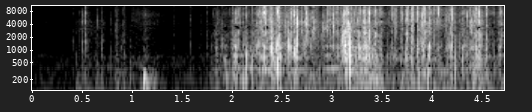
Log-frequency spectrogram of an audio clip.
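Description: Fingertips hold and squeeze a small packaged sponge snack cake in a thin, crinkly plastic wrapper. Sparse, quiet crinkles give way to dense, bright crinkling that stays loud through the rest of the clip.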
